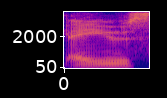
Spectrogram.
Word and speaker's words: Aus: What do you think of the names Os and Assa? That's spelled A-U-S and A-U-S-A.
